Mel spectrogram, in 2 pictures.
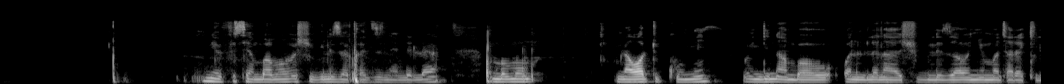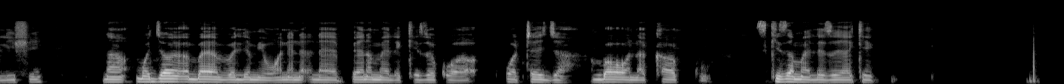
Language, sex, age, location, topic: Swahili, male, 18-24, Kisii, government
